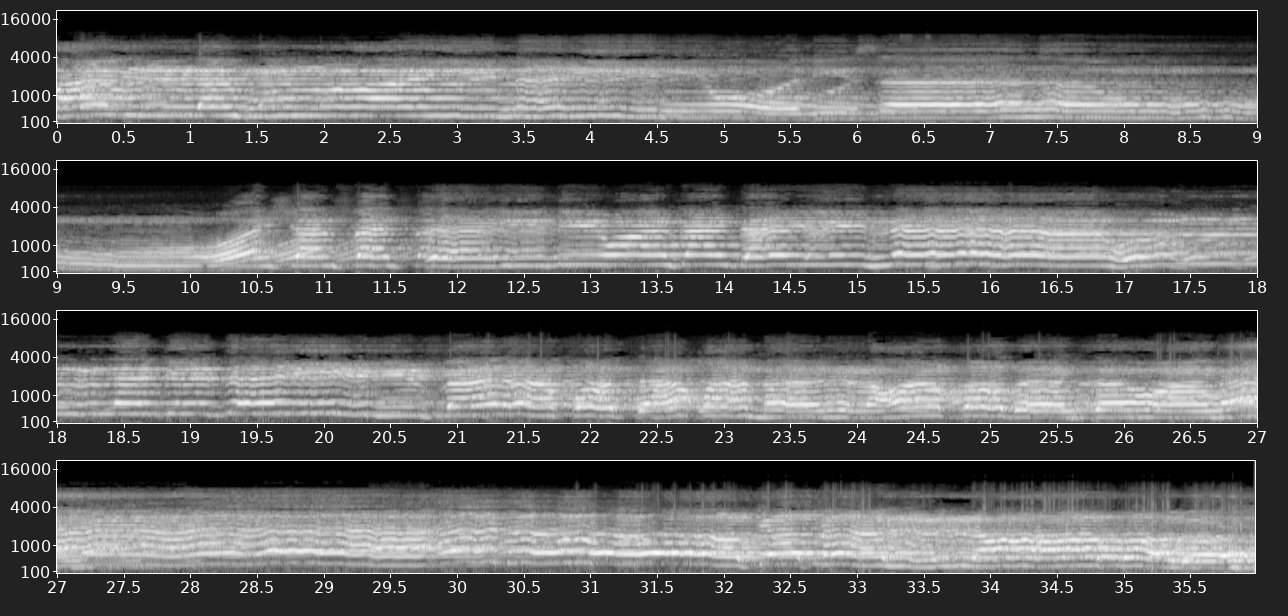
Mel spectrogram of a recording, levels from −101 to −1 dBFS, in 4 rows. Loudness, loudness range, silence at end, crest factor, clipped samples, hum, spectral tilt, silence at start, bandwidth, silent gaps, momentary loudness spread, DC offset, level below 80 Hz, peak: -12 LUFS; 6 LU; 0 s; 12 dB; under 0.1%; none; -2.5 dB/octave; 0 s; 8 kHz; none; 10 LU; under 0.1%; -58 dBFS; 0 dBFS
